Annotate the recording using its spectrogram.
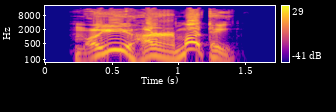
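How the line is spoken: Loud. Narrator (Ukrainian): голосно почав

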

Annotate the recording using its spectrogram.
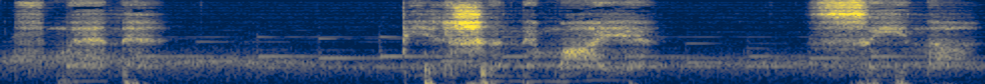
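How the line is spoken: Whispered. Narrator (Ukrainian): проказав пошепки Річард

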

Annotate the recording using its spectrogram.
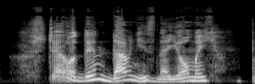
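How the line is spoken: Growled. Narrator (Ukrainian): прогарчав Муді

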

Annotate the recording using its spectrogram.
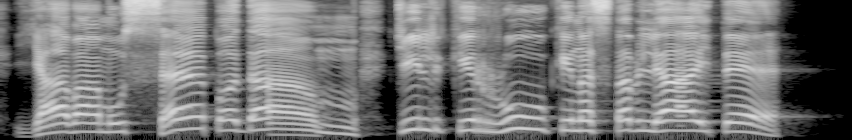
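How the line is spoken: Shouting at full voice. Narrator (Ukrainian): Та мізинчик знову закричав, скільки було голосу

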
